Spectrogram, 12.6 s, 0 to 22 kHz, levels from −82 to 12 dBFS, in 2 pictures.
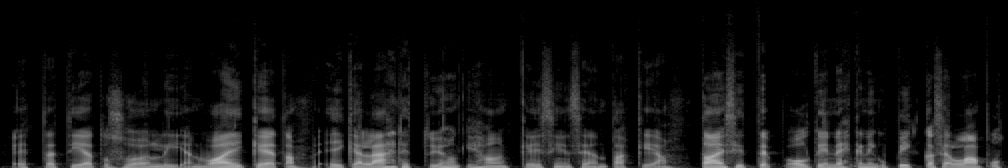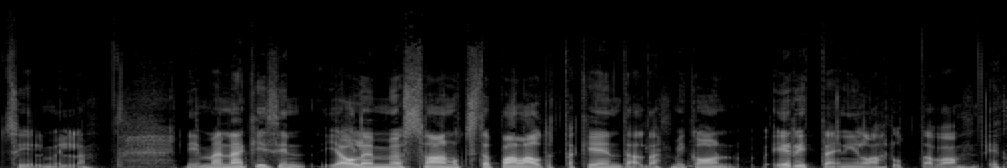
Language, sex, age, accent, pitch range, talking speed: Finnish, female, 30-49, native, 145-180 Hz, 160 wpm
